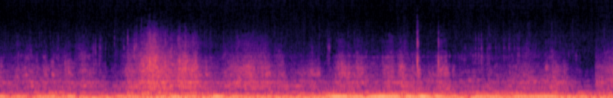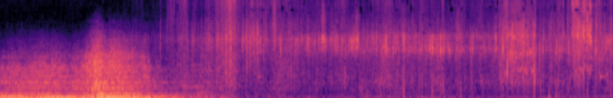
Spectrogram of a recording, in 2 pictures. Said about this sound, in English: So this is a Choya cactus with a contact microphone attached to it on a windy day, and you're hearing the wind sort of whistling through the holes in this dead cactus.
